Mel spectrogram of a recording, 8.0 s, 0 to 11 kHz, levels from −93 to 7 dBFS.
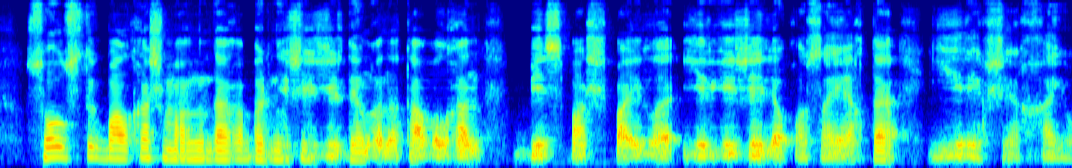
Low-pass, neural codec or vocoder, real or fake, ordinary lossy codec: none; vocoder, 22.05 kHz, 80 mel bands, HiFi-GAN; fake; none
